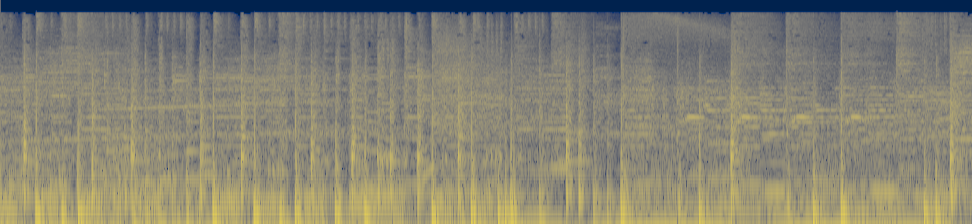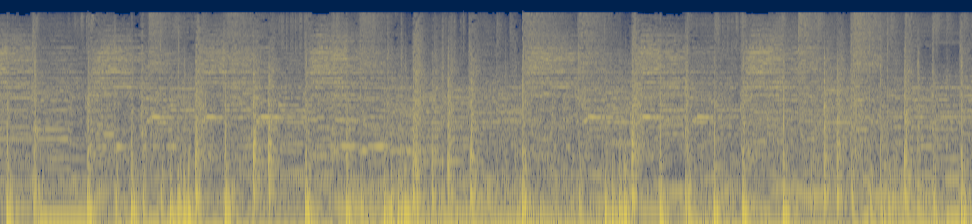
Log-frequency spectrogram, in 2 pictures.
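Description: Acoustic drum kit played hard, kick, snare and cymbals, along with an instrumental progressive rock track with guitar. A deep bass line comes in about six seconds in.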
